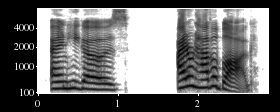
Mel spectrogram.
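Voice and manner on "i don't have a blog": loud, mean, rude, nasty snap. Retelling a stranger's reply to a fan saying hi: imitating a loud, mean retort. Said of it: "really loud and mean about it".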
